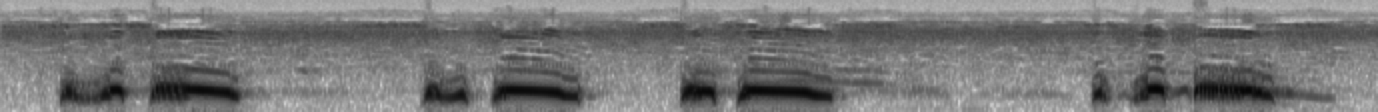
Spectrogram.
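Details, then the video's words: Spotted dove calling four times, each phrase a quick short coo followed by a longer, smoothly falling coo, spaced about one to two seconds apart with silence between. "Spotted_Dove_ki_Awaaz | Amazing call sound effect"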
